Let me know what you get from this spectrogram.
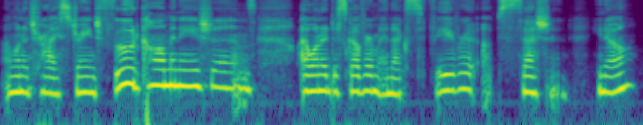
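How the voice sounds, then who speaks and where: Woman acting as a cute flirty waitress, giggly n chatty, kinda coy, mid-pitched voice, very dry recording. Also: steady tone, normal speed, dry recording, lightly acted. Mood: flirty, earnest. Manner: giggly, chatty, coy, trailing into filler questions. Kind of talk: intimate flirtatious roleplay audio.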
